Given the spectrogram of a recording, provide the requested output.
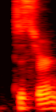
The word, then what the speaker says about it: discern: bit, give me a discern test. Alrighty. You ever think why you don't pronounce the C in discern?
